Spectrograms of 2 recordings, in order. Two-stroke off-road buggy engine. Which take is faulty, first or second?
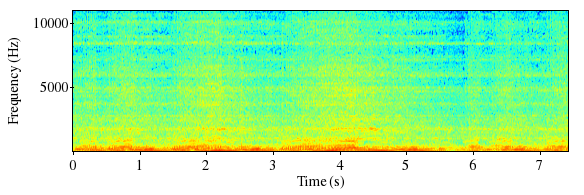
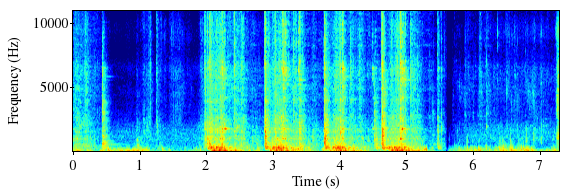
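second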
